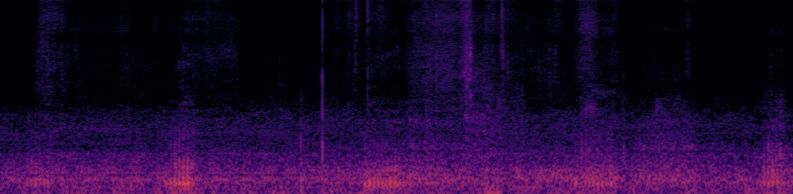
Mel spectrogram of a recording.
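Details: A cat, apparently displeased, purrs in a low rough rumble that rises in brief surges roughly every two seconds, with a sharp click just past three seconds.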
